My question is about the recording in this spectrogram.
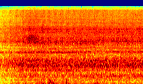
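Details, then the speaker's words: Mini One petrol engine after PCV valve replacement: steady idle with an even low rumble and no longer the whistle heard before; wet weather may make the alternator belt squeak. "already that sounded more like it before obviously when I snap this I don't if you can hear me this was whistling"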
